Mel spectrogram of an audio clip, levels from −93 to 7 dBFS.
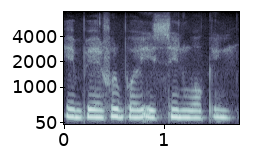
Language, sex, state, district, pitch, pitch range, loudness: English, female, Arunachal Pradesh, Lower Dibang Valley, 195 Hz, 190-200 Hz, -13 LUFS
